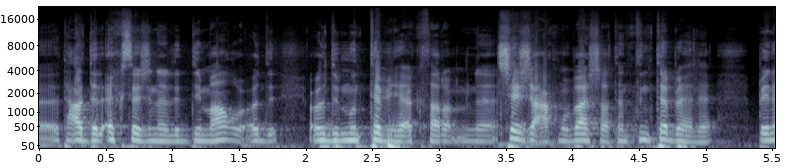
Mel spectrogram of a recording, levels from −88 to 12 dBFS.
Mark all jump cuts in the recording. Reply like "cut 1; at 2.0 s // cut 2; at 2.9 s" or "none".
cut 1; at 3.4 s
